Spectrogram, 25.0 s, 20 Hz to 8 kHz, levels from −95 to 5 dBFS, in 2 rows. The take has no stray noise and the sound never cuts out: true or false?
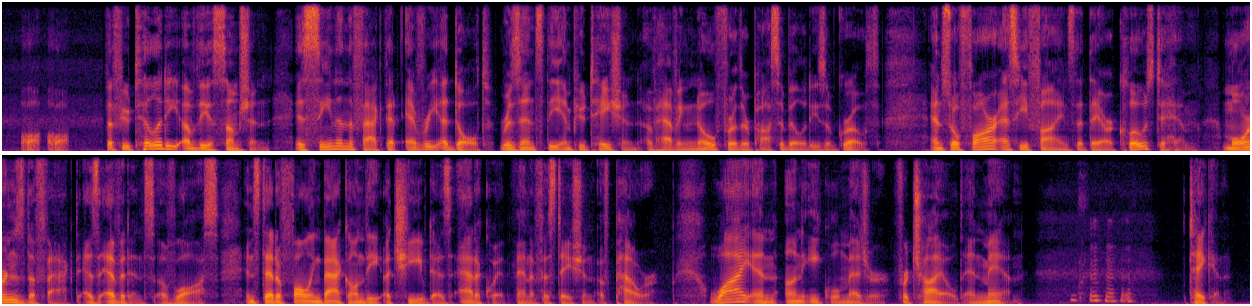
false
